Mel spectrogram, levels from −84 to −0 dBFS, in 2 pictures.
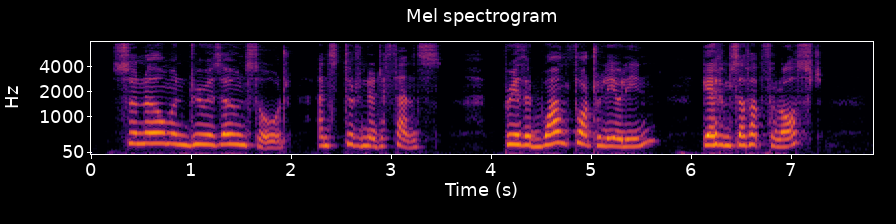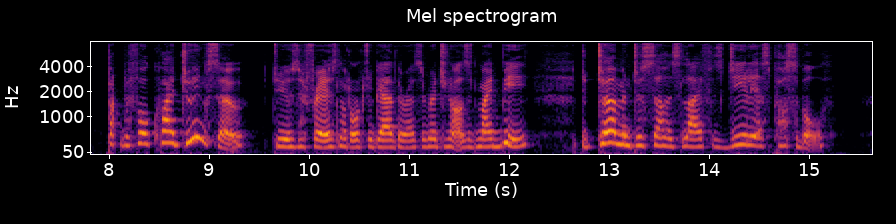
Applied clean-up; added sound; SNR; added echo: none; none; none; none.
